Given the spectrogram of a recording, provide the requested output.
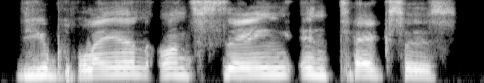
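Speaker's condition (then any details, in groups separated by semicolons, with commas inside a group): Facial paralysis from hydrocephalus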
